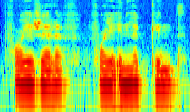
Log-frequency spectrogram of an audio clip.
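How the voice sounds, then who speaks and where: A woman leading a spiritual guided meditation in a soft, slow voice that often drops to a whisper. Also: deep voice, monotone.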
